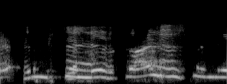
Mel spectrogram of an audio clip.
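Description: A young child's voice reciting Hindi syllables in a drawn-out, sing-song way: three long syllables.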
